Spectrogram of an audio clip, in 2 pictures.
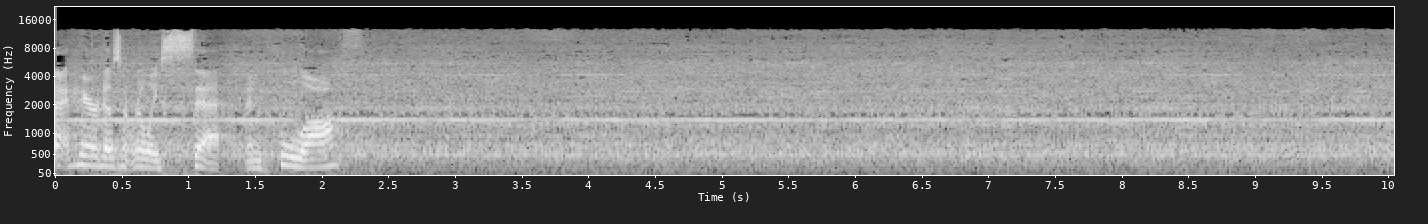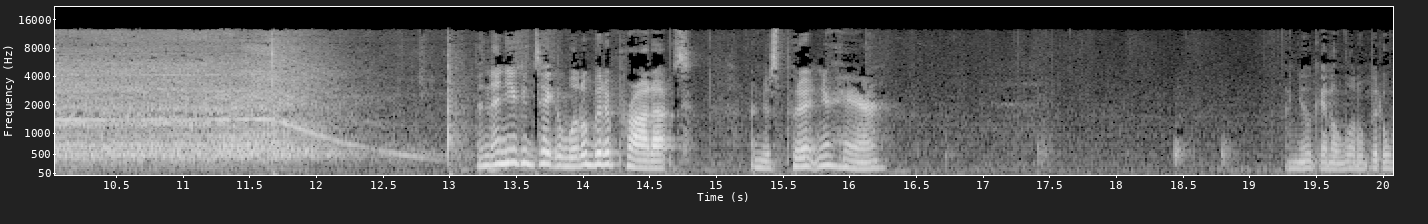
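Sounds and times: hair dryer blowing: 0.0s - 13.8s.

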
